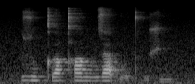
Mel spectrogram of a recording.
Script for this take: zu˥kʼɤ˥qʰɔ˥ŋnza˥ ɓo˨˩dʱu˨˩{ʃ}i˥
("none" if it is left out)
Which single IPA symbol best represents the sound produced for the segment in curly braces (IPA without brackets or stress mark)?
ʃ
